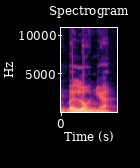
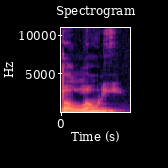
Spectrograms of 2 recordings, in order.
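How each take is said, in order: First: It is said the Italian way, ending in -nya. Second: It is said the American way, ending in -nee. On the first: "In Italian, they say Bologna, something like that" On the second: "in America, we pronounce it baloney"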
